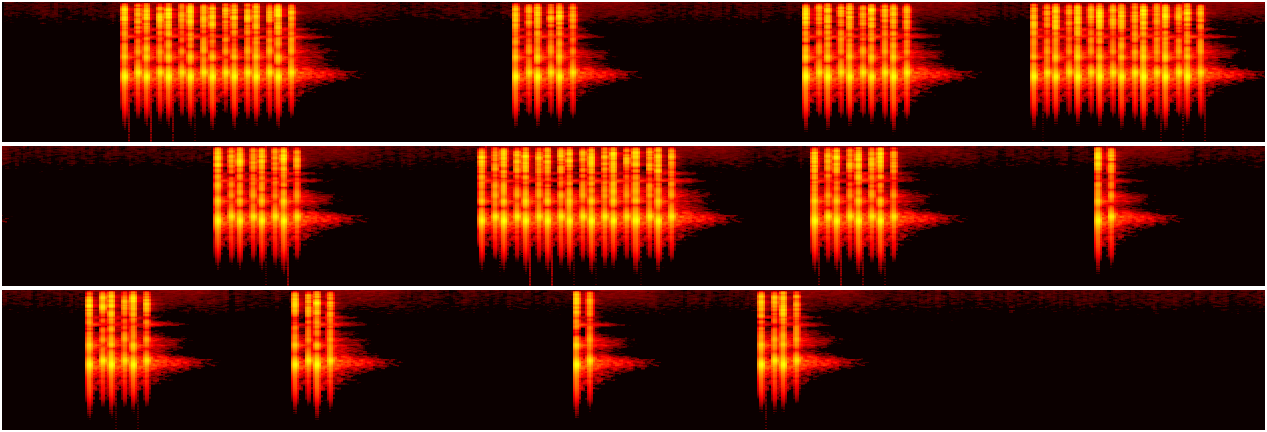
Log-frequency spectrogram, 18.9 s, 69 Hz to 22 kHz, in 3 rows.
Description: Pulse dialling, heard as clicks on a phone line, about 9 pulses a second. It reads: 8 3 5 8 4 9 4 1 3 2 1 2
